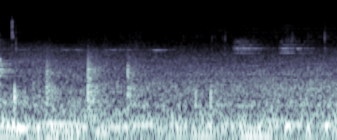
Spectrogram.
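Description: Dry-erase marker writing on a whiteboard, the tip giving a few short high squeaks with light taps, over a steady low background rumble.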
